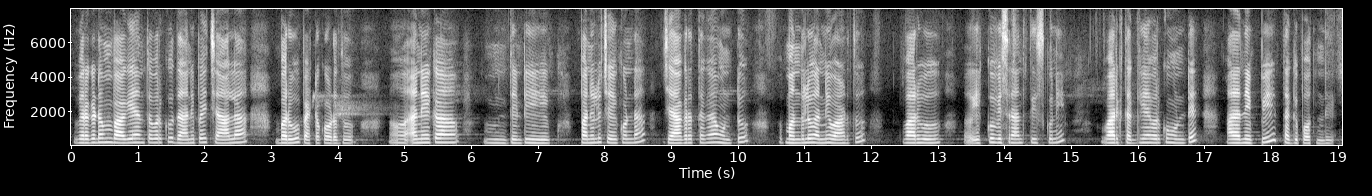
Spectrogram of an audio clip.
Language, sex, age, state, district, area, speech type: Telugu, female, 60+, Andhra Pradesh, West Godavari, rural, spontaneous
